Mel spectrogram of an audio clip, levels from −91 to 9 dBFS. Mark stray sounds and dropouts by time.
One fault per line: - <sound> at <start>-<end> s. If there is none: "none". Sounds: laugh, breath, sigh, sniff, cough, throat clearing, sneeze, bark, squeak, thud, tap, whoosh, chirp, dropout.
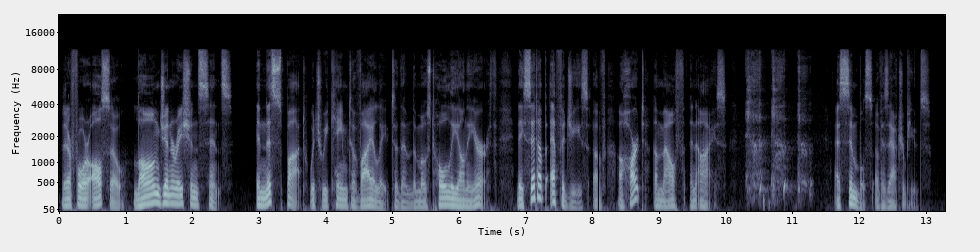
- dropout at 8.1-8.1 s
- cough at 10.3-11.3 s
